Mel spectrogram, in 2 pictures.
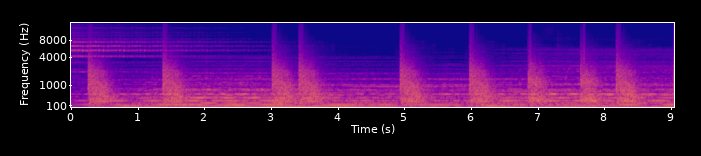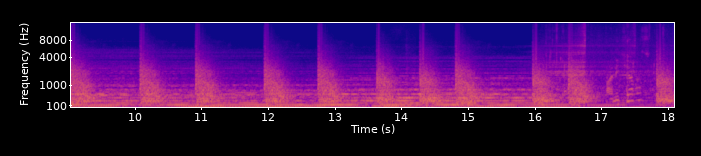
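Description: Heavy repeated blows strike a concrete water tank as it is dug into and broken open, roughly a dozen loud sharp impacts at an uneven pace over a low droning background, with dramatic scoring underneath.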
